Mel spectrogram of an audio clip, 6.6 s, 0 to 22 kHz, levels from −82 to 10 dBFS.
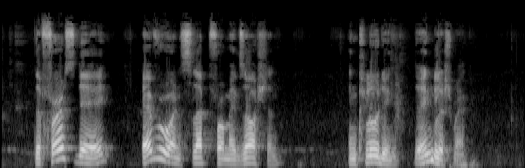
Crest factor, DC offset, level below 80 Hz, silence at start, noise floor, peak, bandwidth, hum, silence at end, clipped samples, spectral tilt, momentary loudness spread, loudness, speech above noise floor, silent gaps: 14 dB; under 0.1%; -54 dBFS; 0.45 s; -56 dBFS; 0 dBFS; 14.5 kHz; none; 0.65 s; under 0.1%; -4.5 dB/octave; 17 LU; -13 LUFS; 43 dB; none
